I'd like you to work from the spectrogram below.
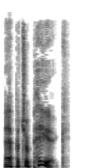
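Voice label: "apotropaic", British English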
